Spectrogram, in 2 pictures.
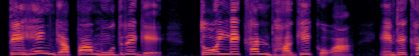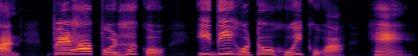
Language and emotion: Santali, neutral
